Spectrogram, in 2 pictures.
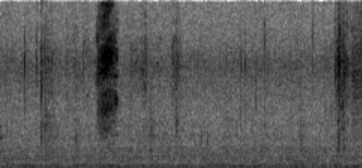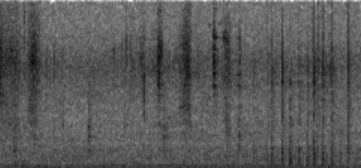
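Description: A kitten licks and laps food off a spoon with small wet clicks.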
